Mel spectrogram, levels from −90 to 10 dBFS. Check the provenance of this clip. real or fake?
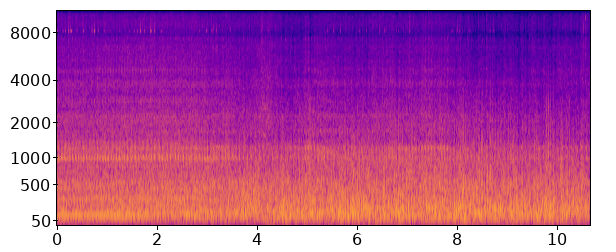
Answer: real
